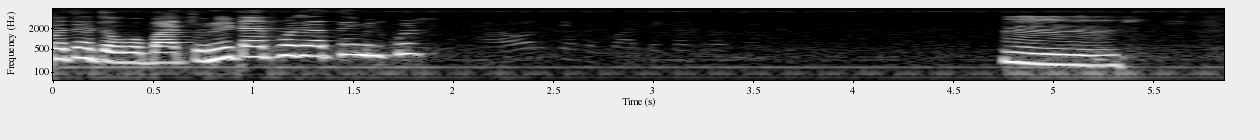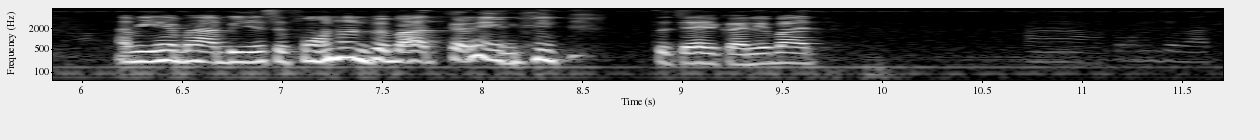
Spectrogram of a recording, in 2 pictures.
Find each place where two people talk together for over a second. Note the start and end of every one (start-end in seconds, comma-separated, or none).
none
